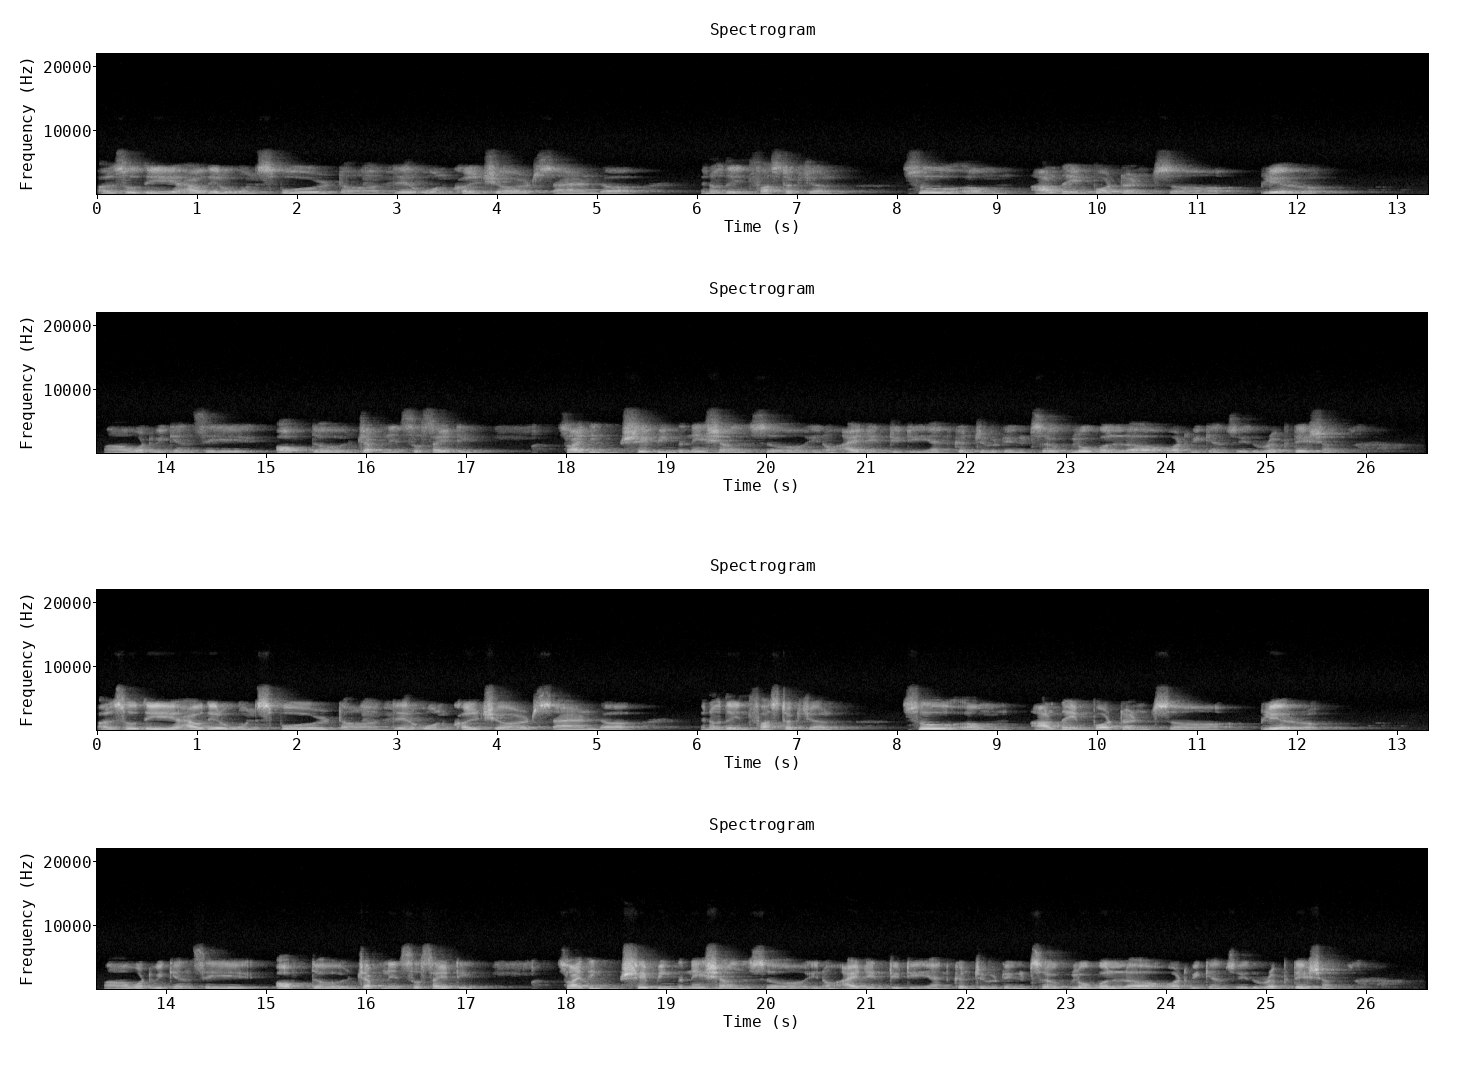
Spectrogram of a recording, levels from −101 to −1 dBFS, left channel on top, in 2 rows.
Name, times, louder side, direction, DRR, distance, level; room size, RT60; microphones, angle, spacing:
voice 1, 0.0-5.6 6.0-7.4 8.1-11.3 11.6-12.2 13.4-14.8 15.1-26.2, right 3 dB, 55° right, 7 dB, 1.2 m, -32 dB
20.0 x 11.5 x 3.6 m, 1.1 s
head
